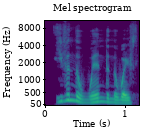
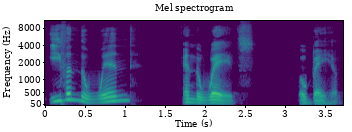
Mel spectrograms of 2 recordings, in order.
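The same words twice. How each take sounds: First: Said in the usual way. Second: Hushed amazement. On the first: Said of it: "restated by preacher". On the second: Retold or imitated. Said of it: "the disciples were amazed".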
